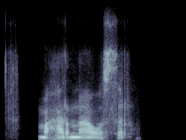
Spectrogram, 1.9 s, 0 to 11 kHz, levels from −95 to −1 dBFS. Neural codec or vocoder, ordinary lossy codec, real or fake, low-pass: none; Opus, 16 kbps; real; 7.2 kHz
